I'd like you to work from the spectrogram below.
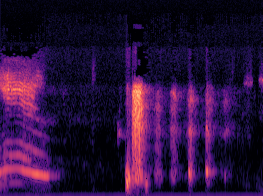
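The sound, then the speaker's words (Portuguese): A cat gives one soft, drawn-out meow that slides downward in pitch, followed after a short pause by a string of quick, breathy bursts. “Morri, dá pra ouvir sim uns miadinhos.”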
